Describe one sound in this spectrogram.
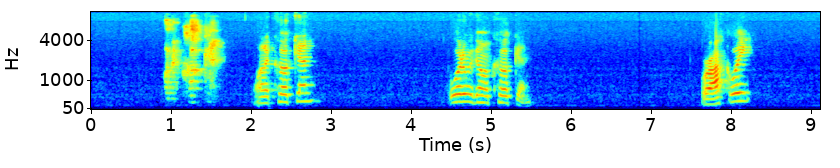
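A parrot chatters up close in short bursts, mimicking speech.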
